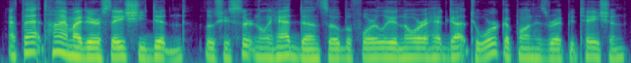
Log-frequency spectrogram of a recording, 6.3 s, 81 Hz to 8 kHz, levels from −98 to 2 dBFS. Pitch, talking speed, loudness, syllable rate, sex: 125 Hz, 210 wpm, -19 LUFS, 5.7 syllables/s, male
